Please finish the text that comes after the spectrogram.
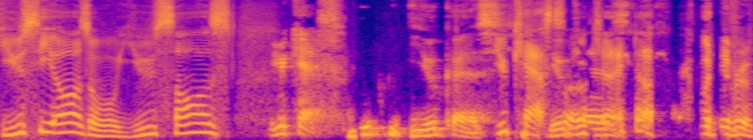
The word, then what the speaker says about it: UCaaS: Everything seems to be as a service these days, but UCR, is it pronounced UCRs or USARs? UCaaS.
